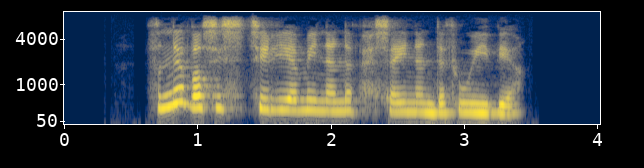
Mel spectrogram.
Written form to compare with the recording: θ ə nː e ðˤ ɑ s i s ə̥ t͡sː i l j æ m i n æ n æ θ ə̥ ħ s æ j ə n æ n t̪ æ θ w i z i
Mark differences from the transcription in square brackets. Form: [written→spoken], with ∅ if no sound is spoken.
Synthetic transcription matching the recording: θ ə nː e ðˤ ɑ s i s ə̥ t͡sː i l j æ m i n æ n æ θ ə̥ ħ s æ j ə n æ n [t̪→d̪] æ θ w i [z→ð] i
